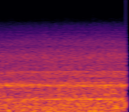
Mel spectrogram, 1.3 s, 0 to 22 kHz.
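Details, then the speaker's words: Xiaomi Mi Smart Air Purifier 4 Lite, new, running in auto/night mode, which is quieter than the loud manual mode; steady even air rush with faint constant hum, no ticks or rattles: fan running normally. "okay let me put it back to auto mode you can hear the sound I guess this night mode so in night mode you can't hear it as much but it's still working and manual mode makes a lot of sound"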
